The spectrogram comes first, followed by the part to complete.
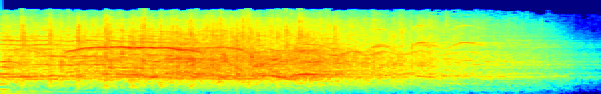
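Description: The music stops and applause with cheering takes over, with a few high whoops, fading away over the last two seconds.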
